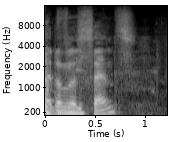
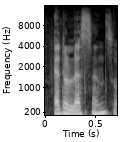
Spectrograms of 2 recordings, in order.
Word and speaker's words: Adolescence: Erstmal mit der Aussprache vielleicht. – Genau, Adolescence. – Adolescence, okay. – Adolescence. – So wie Evanescence, okay.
